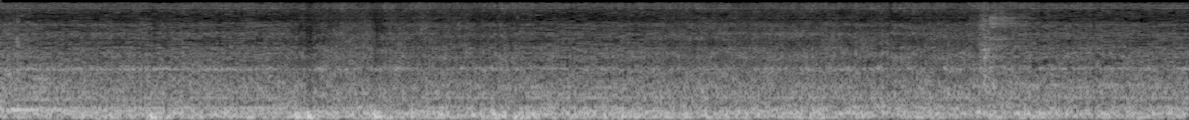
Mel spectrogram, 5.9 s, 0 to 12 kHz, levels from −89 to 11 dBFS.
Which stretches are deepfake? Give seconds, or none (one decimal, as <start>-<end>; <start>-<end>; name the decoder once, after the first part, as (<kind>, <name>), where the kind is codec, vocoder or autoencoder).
1.4-2.6 (codec, HILCodec); 3.3-4.9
